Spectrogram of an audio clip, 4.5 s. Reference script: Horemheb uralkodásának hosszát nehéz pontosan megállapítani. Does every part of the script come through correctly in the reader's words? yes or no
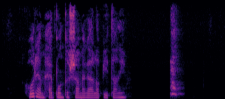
no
